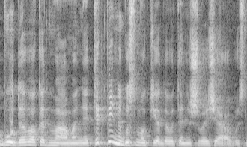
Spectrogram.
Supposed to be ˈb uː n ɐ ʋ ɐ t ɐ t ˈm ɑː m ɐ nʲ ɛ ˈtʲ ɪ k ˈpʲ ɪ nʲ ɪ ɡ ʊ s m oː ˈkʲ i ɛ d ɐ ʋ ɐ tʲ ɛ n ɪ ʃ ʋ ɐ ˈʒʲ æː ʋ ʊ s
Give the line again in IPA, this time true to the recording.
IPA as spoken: ˈb uː d ɐ ʋ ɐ k ɐ t ˈm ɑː m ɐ nʲ ɛ ˈtʲ ɪ k ˈpʲ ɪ nʲ ɪ ɡ ʊ s m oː ˈkʲ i ɛ d ɐ ʋ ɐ tʲ ɛ n ɪ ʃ ʋ ɐ ˈʒʲ æː ʋ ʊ s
